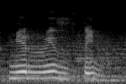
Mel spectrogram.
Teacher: Hukumnya idgham bila gunnah karena ada nun sukun bertemu dengan huruf ro, dibaca melebur tanpa mendengung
